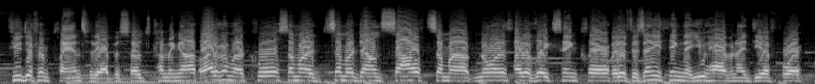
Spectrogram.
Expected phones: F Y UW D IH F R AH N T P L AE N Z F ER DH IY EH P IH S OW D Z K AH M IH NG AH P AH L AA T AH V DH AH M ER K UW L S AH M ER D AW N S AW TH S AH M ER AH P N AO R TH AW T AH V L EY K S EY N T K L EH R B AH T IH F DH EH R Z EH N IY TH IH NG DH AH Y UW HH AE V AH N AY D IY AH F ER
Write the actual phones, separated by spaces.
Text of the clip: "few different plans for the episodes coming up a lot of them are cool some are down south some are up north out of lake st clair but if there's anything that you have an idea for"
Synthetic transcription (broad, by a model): F Y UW D IH F R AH N P L AE N Z F ER DH IY EH P IH S OW D Z K AH M IH NG AH P AH L AA T AH V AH M ER K UW L S AH M ER D AW N S AW TH S AH M ER AH P N AO R TH AW T AH V L EY K S EY N K L EH R B AH T IH F DH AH R Z EH N IY TH IH NG DH AH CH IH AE V AH N AY D IY AH F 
